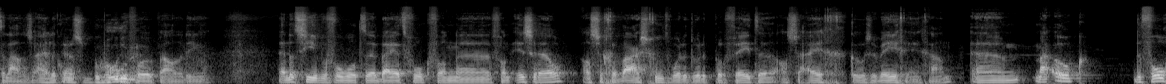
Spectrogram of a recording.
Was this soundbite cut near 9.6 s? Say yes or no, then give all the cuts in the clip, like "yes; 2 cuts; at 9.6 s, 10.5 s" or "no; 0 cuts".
yes; 1 cut; at 9.6 s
